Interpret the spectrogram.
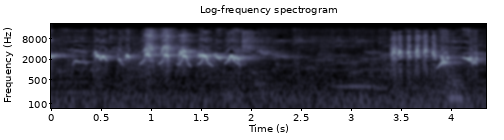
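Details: Greater green leafbird singing ngentrok with rich mimicry fill-ins: a run of about ten quick looping whistled notes, a pause, then a fast harsh stuttering burst ending in slurred downward whistles.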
